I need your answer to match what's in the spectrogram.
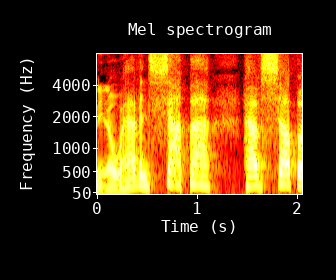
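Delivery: put-on Boston accent. Recalling mom at home over pasta dinners, mom's Boston accent. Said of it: "with her Boston accent".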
